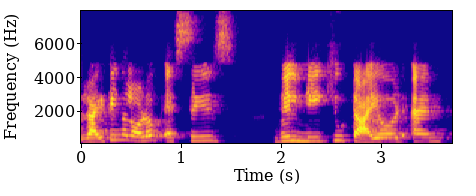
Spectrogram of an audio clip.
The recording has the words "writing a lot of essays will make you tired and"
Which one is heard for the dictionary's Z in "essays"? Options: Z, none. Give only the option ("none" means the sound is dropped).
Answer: Z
